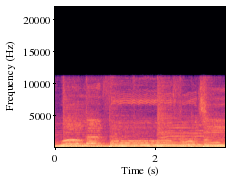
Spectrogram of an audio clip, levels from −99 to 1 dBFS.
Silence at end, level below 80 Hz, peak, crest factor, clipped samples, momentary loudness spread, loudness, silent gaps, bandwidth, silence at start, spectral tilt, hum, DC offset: 0 s; -26 dBFS; 0 dBFS; 10 dB; under 0.1%; 2 LU; -12 LUFS; none; 11.5 kHz; 0 s; -6 dB/octave; none; under 0.1%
